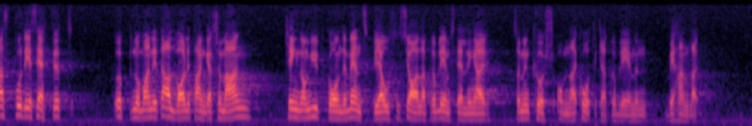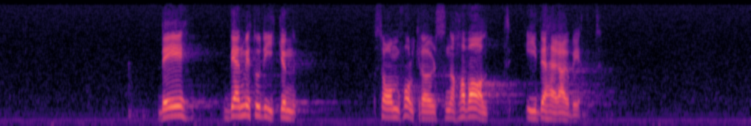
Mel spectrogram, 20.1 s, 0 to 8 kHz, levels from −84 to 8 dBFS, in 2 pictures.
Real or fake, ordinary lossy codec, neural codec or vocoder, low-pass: real; MP3, 48 kbps; none; 7.2 kHz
